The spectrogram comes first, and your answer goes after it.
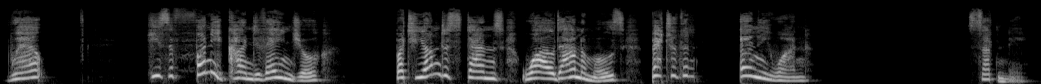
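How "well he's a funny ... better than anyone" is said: put-on higher, lively girl; lightly voiced earnest child; Mary, defending her friend. A narrator's reading. Girl explains her friend to cousin, higher and earnest.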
